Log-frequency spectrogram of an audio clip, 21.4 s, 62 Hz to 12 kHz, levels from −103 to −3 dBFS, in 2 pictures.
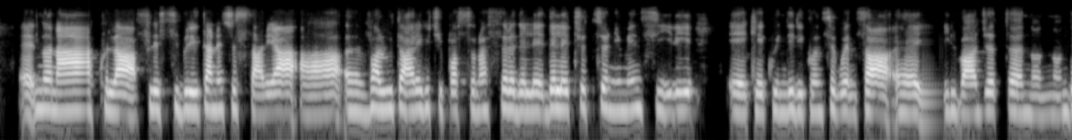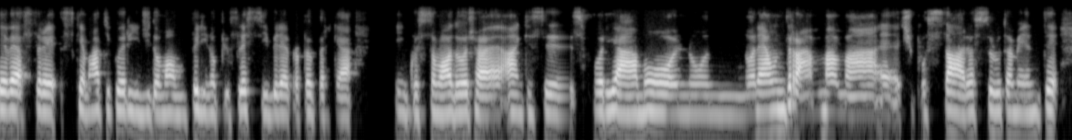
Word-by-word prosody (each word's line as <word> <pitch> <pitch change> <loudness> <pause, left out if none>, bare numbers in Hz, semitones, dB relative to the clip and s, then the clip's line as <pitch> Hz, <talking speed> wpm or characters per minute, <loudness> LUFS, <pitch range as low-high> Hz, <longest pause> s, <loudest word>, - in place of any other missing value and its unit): ehm, - - -3
non 200 0 0
ha 190 0 +8
quella 180 -3 +7
flessibilità 195 0 -1
necessaria 185 -2 +3
a, 170 +1 +3
uhm, 185 -1 -3
valutare 200 0 +2
che 205 +1 -8
ci 195 -2 -13
possono 185 0 -4
essere 195 +1 -3
delle 185 -1 -2
delle 205 +2 +2
eccezioni 200 0 -6
mensili 190 -1 -6 0.3
e 175 -2 -2
che 180 -1 -6
quindi 185 +1 -7
di 180 -2 -6
conseguenza, 180 -2 +3
uhm, 175 -9 -3
il 185 +1 -9
budget 180 +1 0
non 165 -2 -11
non 165 +1 -12
deve 195 +1 +2
essere 180 0 -3
schematico 190 +1 -5
e 190 - 0
rigido, 175 -1 -7
ma 175 0 -1
un 165 -1 -11
pelino 175 0 -5
più 180 - -18
flessibile 175 -2 -6
proprio 165 +2 -7
perché 160 -1 -6 0.4
in 185 -2 -16
questo 170 +2 -8
modo 175 +1 +3
cioè 175 -2 +2 0.2
anche 175 -1 -1
se 165 -1 -9
sforiamo 180 -1 +1
non 170 -1 -13
non 175 +2 -6
è 185 - +3
un 195 +2 0
dramma 185 -3 +1
ma, 165 -1 0
ehm, 170 -1 -5
ci - - -16
può 180 - -16
stare 180 0 +1
assolutamente 180 0 -6
180 Hz, 160 wpm, -20 LUFS, 170-190 Hz, 0.4 s, ha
